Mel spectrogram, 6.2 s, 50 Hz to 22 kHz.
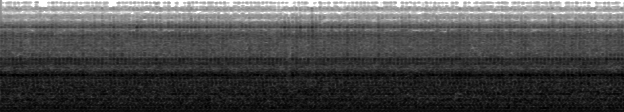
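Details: Murray E450 mower, Briggs & Stratton engine, oil found nearly empty and topped up, restarted after running out of gas: a rough, uneven rattle-knock of about four beats a second over a buzzy idle; sounds badly worn, cause unknown.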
